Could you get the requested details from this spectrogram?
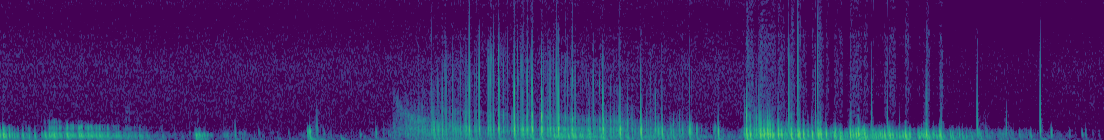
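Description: Loud, prolonged gurgling and rumbling with rapid irregular pops and squeaks; ordinary hunger bowel sounds.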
